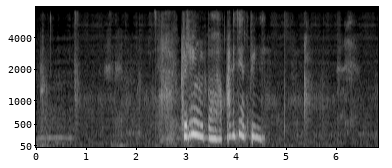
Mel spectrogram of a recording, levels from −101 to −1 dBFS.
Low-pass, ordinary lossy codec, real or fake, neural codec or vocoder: 7.2 kHz; none; fake; codec, 24 kHz, 1.5 kbps, HILCodec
